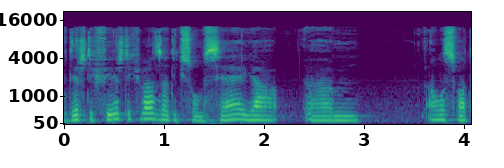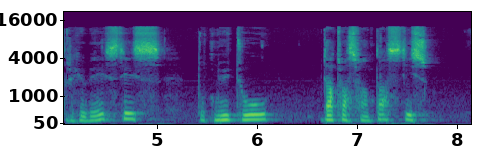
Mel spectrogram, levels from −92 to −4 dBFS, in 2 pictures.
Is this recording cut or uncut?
uncut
